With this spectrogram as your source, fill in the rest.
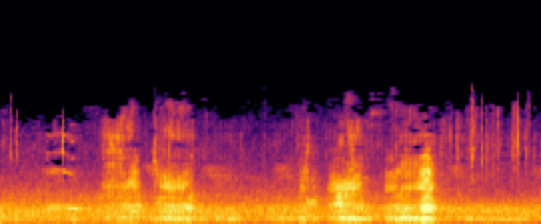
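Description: Puppies yelp and whimper as they play.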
